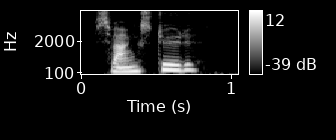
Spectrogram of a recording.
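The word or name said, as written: svangstøtte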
